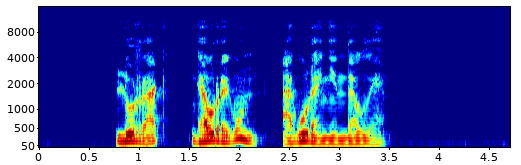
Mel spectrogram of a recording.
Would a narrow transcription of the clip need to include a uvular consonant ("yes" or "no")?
no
